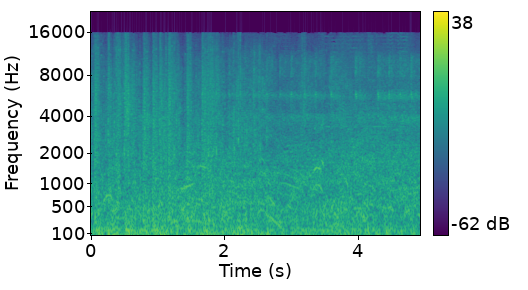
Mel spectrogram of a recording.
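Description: Pistol shots in Left 4 Dead ring out amid a constant, dense wash of game noise and chaotic sound, with sharp cracks repeating steadily throughout.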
